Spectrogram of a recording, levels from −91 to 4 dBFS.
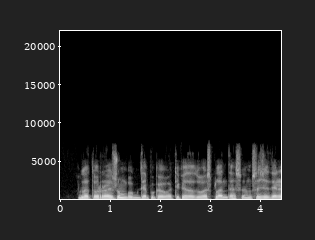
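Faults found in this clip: Nothing stood out on listening to the speech carried over the Bluetooth mSBC headset link.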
